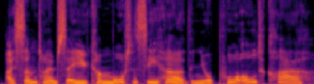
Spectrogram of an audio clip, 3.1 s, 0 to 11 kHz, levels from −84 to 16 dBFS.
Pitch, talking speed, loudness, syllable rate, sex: 270 Hz, 265 wpm, -15 LUFS, 5.9 syllables/s, female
